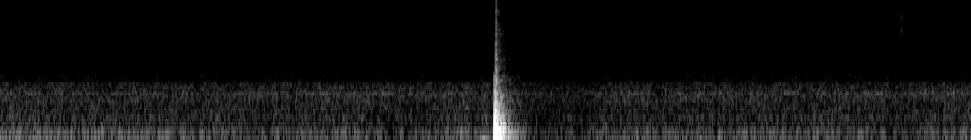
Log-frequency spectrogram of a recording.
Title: BASH Amp banging sound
